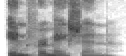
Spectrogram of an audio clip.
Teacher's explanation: Stress is on the third syllable.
